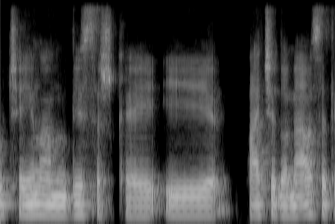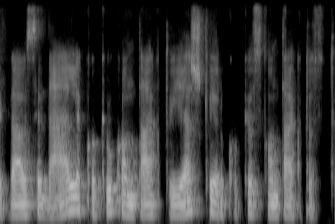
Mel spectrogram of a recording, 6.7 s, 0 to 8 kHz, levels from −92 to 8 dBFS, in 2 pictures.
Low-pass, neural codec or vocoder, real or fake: 7.2 kHz; none; real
